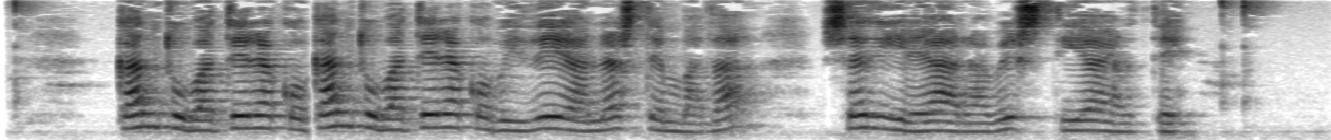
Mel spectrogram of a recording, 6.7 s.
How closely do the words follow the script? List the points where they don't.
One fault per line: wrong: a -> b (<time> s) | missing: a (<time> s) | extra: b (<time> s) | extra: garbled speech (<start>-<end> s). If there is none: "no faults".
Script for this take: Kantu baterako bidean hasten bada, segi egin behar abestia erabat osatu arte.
extra: kantu baterako (1.6 s)
missing: egin (4.5 s)
missing: erabat osatu (5.6 s)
